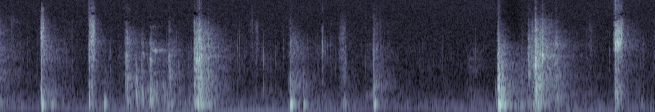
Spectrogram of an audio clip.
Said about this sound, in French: Elle arrive au haut des escaliers, tout essoufflée. Elle entend le battement de son corps. Elle ouvre la porte du grenier.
